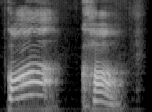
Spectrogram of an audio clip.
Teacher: ये दोनों जो होते हैं ये अघोष होते हैं, केवल श्वास का प्रयोग होता है।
